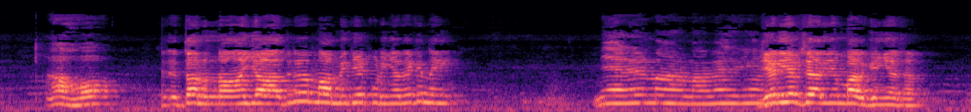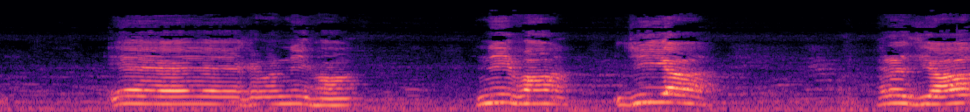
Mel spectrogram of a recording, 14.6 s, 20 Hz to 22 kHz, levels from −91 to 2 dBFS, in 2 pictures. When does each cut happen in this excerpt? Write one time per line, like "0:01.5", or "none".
0:01.2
